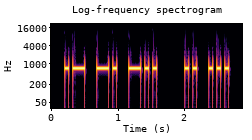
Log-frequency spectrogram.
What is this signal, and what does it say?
Morse code, heard as a keyed tone, about 20 wpm, 700 Hz. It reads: AND IS
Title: Sentences from Top 1300 Words 20wpm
